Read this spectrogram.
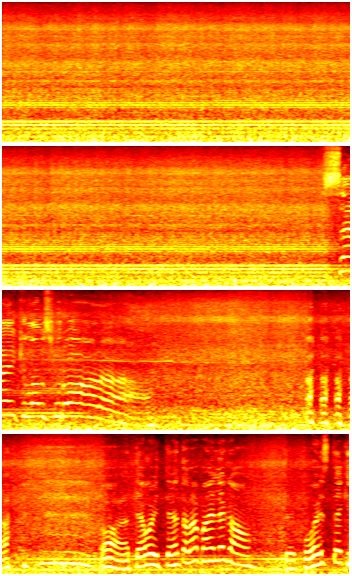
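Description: A motorcycle engine drones steadily close by, then rises and falls in pitch.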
